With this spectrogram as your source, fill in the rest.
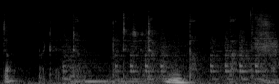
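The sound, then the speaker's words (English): A soft snare drum taps out the steady rhythmic pattern of Ravel's Bolero in light, crisp strokes, played quietly at the start of the piece, with faint low instrumental tones underneath. “So we're going to listen to obviously bolero because bolero is Ravel's bolero is the big snare drum piece. What you hear is it starts really softly.”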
